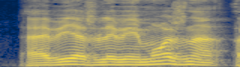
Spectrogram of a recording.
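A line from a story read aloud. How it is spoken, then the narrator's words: Growl. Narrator (Russian): рыкнул на Вельмара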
